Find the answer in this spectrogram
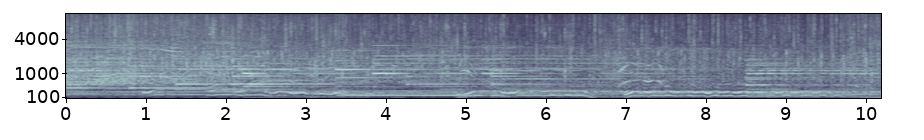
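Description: Male singer singing a slow song live, backed by a band whose held chords sit under the voice's wandering melody.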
